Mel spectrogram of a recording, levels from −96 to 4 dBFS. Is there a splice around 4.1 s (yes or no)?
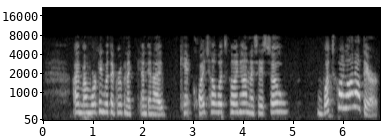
no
